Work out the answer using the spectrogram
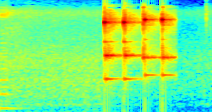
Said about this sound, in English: That's an alarm, sorry about that.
